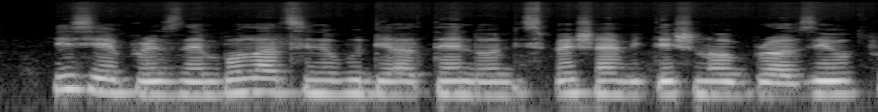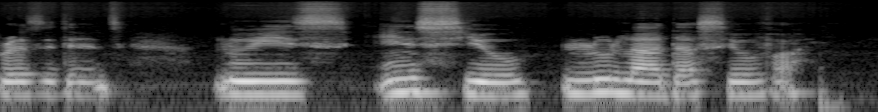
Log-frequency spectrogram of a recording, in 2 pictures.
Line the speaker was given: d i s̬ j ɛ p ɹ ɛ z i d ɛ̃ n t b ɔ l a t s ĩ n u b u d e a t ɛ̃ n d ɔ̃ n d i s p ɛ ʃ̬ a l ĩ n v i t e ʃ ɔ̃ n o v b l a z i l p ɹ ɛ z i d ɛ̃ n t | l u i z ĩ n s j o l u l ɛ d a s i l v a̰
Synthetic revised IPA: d i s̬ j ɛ p ɹ ɛ z i d ɛ̃ n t b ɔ l a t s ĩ n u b u d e a t ɛ̃ n d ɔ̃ n d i s p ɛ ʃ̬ a l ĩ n v i t e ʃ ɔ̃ n ɔ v b ɹ a z i l p ɹ ɛ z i d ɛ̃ n t | l u i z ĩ n s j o l u l a d a s i l v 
